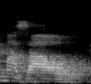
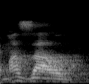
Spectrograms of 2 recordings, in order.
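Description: First: "mazal" with the final L turned to W, like mazaw; wrong pronunciation. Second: "mazal" ending in a clear L; correct pronunciation. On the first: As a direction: say "mazal" the Brazilian way, ending in a W sound. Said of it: "mazal é com L mudo". ("mazal" errado, com L final virando U) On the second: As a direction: say "mazal" the Hebrew way, with a crisp final L. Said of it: "A pronúncia correta". ("mazal" certo, com L final pronunciado) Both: Shown as a demonstration.

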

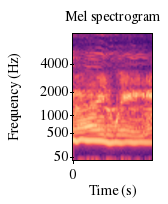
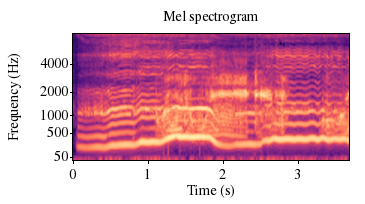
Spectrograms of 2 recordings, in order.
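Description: First: Said in the usual way. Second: Long, high, drawn-out wail; mock crying wail. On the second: Dad recalls crying at a movie song, high mock wail. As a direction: stretch it into a high mock sob. I started to cry.

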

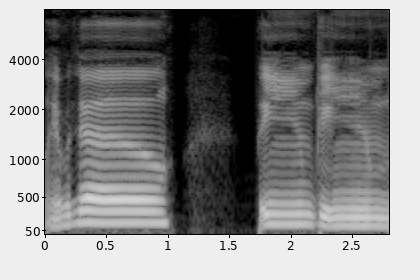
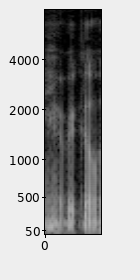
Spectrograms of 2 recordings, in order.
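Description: First: Higher, slow drawn-out "Here we go"; playful higher "Here we go"; sing-song announcer. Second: Said in the usual way. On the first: Shown as a demonstration. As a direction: stretch "go" like a hype call.

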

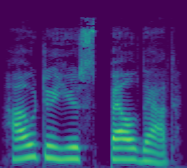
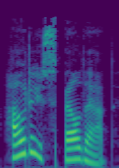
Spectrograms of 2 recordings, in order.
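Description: First: Slow "How do you spell that", each word stressed; emphatic teaching stress. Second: Said in the usual way. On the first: Shown as a demonstration. Teacher models "How do you spell that" for learners, slow and emphatic. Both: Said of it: "강세를 좀 더 세게".

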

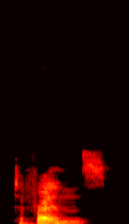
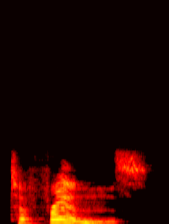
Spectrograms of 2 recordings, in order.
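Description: First: Raised, loud toast. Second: Louder, higher echoing toast; bigger toast. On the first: Steve toasting his friends, loud. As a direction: lift the glass and call it out. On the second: The group echoing Steve's toast, louder and higher. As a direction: everyone shouts it back, fuller. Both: A narrator's reading.

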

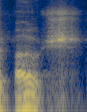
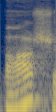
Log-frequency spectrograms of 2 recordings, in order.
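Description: First: "Bosch" with a long o, like "boash"; second pronunciation variant. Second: "Bosch" with an open ah, like "bosh"; first pronunciation variant. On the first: Offering co-host the alternative brand pronunciation, "Bosch" as "bohsh". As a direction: say "Bosch" with the vowel of "boat". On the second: Asking co-host which brand pronunciation is right, "Bosch" as "bahsh". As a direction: say "Bosch" to rhyme with "gosh". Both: Shown as a demonstration. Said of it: "Is it Bosch or Bosch?".

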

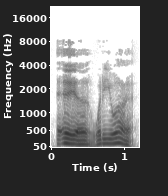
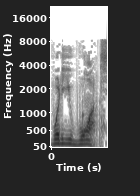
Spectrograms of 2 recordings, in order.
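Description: First: Said in the usual way. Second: Loud, curt demand from a stranger; loud flat challenge. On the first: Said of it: "in class, they'll be like". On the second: Retold or imitated. Kids in Naruto mode confronting the newcomer, loud and curt. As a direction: bark the question at the intruder. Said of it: "they say it like that".

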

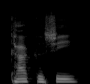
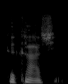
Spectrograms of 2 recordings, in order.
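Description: First: Kakashi as KAH-kuh-shee, first syllable stressed; smooth Japanese-style pronunciation. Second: Said in the usual way. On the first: Shown as a demonstration. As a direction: glide through Kakashi from an opening KAH. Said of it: "still just sounds smooth". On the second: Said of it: "we say Kakashi in Naruto".

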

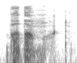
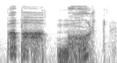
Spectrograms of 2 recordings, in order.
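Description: First: Stunned whisper. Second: Slow hushed question rising on مرد; drawn-out بابا مرد? in shock; stunned disbelief. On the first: Narrator stunned by death. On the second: Narrator unable to believe his father died, slow disbelieving question. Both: A narrator's reading.

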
